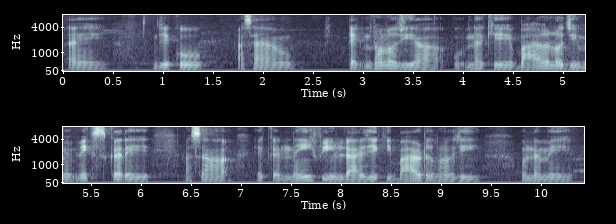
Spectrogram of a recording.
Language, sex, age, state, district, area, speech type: Sindhi, male, 18-30, Gujarat, Surat, urban, spontaneous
